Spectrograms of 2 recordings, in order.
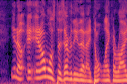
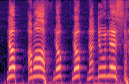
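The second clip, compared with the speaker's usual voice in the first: loud, high panicked backing out; panicked refusal; 10 semitones higher, 7 dB louder than usual. Retold or imitated. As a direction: bail out loudly in panic. Retelling panic on the ride.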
